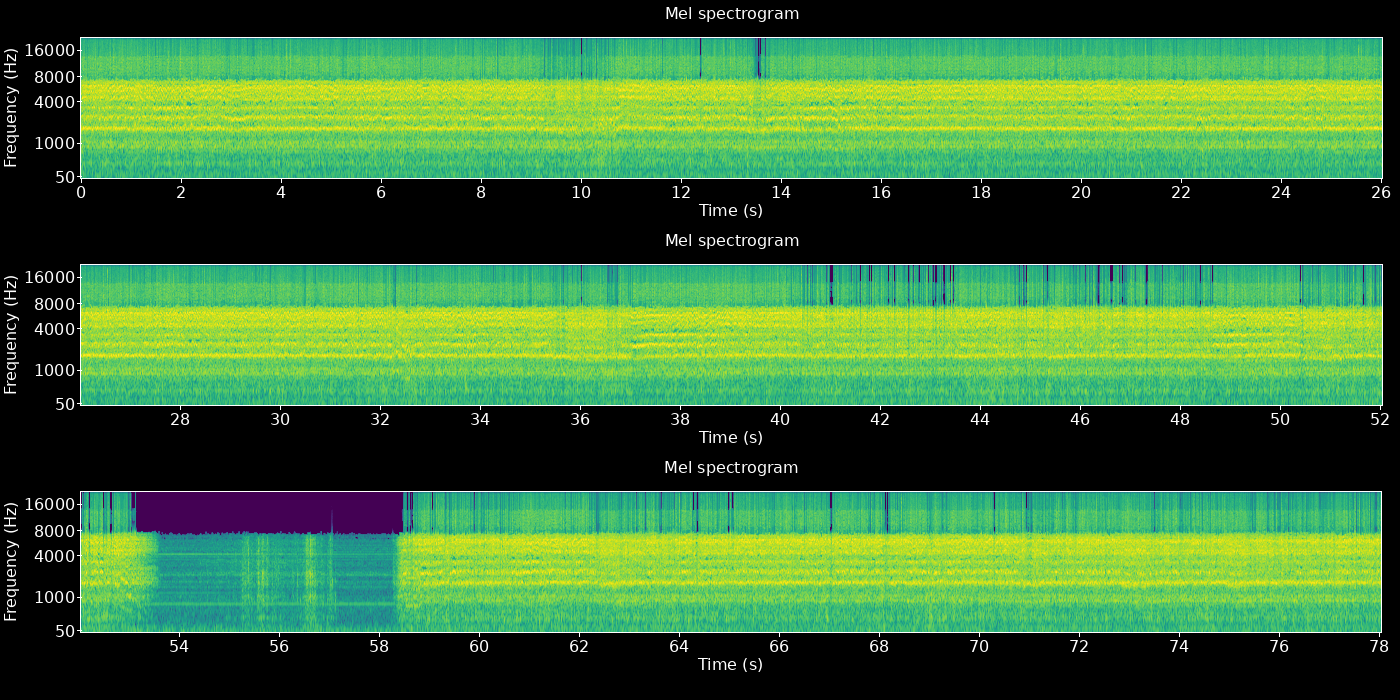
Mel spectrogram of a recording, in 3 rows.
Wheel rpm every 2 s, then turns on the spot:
230, 220, 230, 230, 230, 220, 230, 220, 230, 240, 230, 230, 230, 230, 230, 240, 230, 230, 220, 220, 230, 230, 230, 230, 220, 220, 140, 10, 10, 130, 230, 230, 230, 240, 230, 230, 230, 230, 230.
54-58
